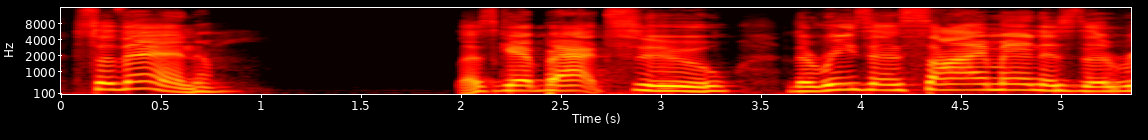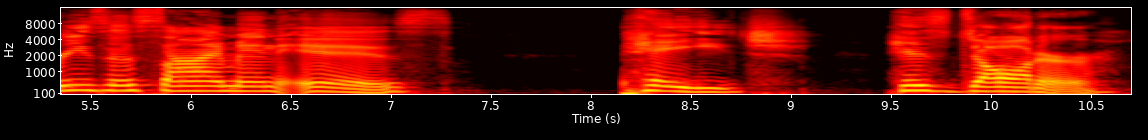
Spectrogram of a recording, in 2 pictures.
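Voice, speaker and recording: A woman's voice: mid-range voice, drawn-out words, clean tone. A woman from Kenya with a Kenyan accent, chatting casually to viewers on a live stream about a TV show. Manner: chatty, addresses viewers as y'all.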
